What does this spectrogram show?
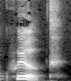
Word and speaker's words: quilt: 그 퀼트는 QUILT입니다. 이것은 quilt. 스코틀랜드의 전통 의상은 kilt. 발음이 약간 차이가 있습니다.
